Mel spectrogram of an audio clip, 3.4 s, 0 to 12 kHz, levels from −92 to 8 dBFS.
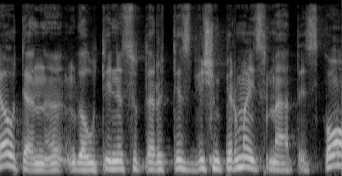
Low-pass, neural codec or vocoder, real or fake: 10.8 kHz; none; real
